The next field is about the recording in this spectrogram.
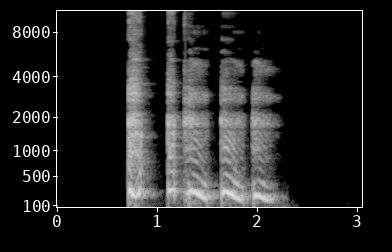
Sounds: Throat clearing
